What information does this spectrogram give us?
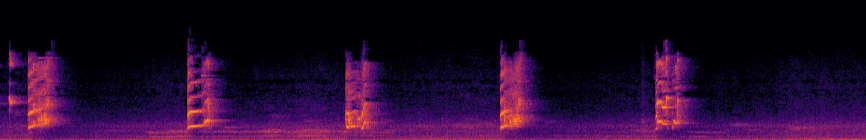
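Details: Yellow lovebird in Indonesia provoked by a rival bird's song toward ngekek chatter, giving five sharp, raspy chirp bursts spaced roughly every one and a half seconds against faint background hum.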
